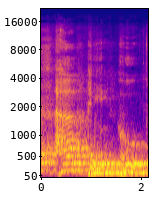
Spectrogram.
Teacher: antara a dan h itu hanya hembusan udaranya aja. Sumbernya sama. Ya, mau a dengan vokal fathah atau dengan i sama.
